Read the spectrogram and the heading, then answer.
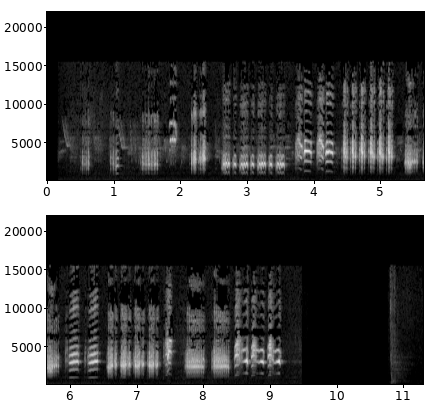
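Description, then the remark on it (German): A great reed warbler sings loudly and continuously for about nine seconds, a harsh, grating chatter of repeated croaking and squeaky phrases, then falls silent except for one faint final note. “Dann als weiteres Beispiel der Drosselrohrsänger, der kommt also in Eurasien überwiegend vor. Hören wir uns den mal an.”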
